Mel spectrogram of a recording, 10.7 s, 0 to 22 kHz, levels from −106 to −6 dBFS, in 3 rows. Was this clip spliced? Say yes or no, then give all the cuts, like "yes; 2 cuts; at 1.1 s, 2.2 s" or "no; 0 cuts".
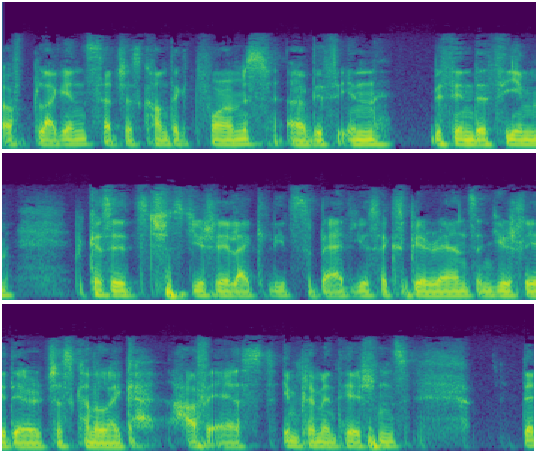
no; 0 cuts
